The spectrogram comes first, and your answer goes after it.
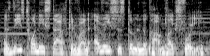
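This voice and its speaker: A man's voice: mid-range voice, animated, quick pace, music in the background, natural voice. A man playing a polished, formal salesman who is eager to sell, in an audio drama. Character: polished male salesman pitching a luxury survival bunker.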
